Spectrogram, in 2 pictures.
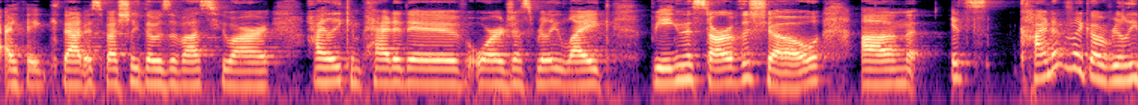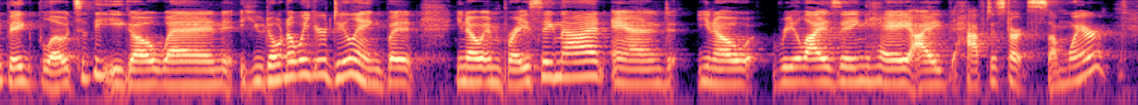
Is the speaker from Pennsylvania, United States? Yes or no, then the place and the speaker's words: yes; West Chester, Pennsylvania, United States; now in Miami, United States; I live in Miami, Florida, and I am from Westchester, Pennsylvania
